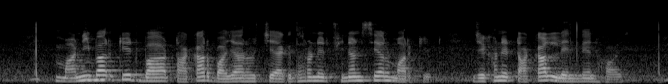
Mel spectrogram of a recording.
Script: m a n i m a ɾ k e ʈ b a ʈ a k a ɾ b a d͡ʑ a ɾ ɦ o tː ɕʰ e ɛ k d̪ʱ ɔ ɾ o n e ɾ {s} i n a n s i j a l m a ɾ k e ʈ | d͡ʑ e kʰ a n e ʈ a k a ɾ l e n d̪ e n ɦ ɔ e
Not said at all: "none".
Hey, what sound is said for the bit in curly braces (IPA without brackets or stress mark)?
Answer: f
